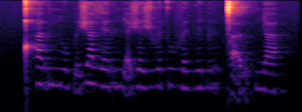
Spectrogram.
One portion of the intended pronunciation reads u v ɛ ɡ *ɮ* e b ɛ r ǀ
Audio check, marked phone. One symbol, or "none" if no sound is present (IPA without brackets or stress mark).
ð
